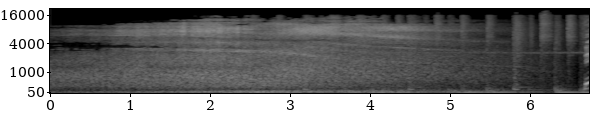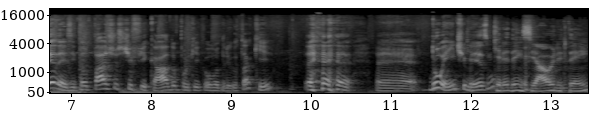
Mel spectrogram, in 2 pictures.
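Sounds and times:
airplane engine roar: 0.0s - 8.7s
speech: 6.7s - 13.4s
laughter: 10.0s - 10.6s.

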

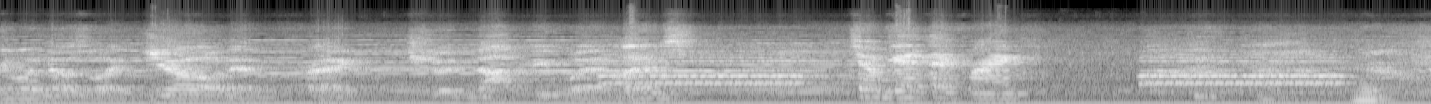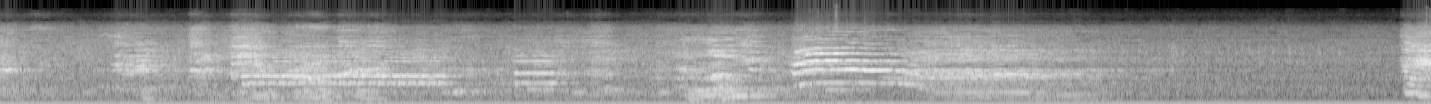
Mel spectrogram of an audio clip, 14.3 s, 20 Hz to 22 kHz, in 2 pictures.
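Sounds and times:
voices from a TV cat food commercial: 0.0s - 5.3s, 5.9s - 12.6s
speech: 0.8s - 3.6s, 4.3s - 5.8s
cat meowing: 10.8s - 12.6s.

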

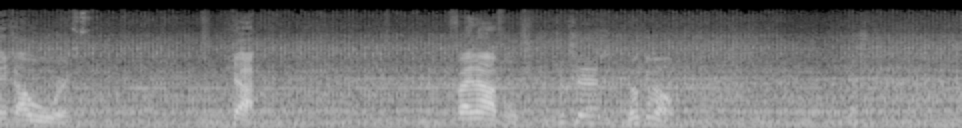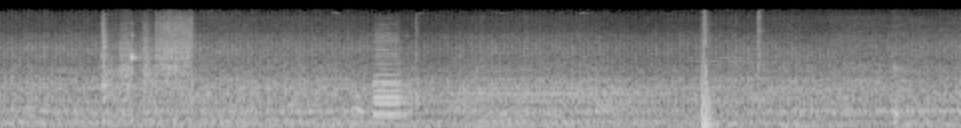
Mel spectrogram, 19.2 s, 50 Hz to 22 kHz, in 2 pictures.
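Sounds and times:
steady traffic rumble: 0.0s - 19.2s
speech: 0.1s - 0.9s, 2.3s - 2.7s, 4.6s - 6.9s
white van horn honk: 13.2s - 14.0s.

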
